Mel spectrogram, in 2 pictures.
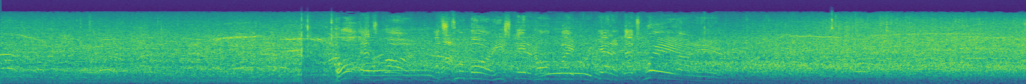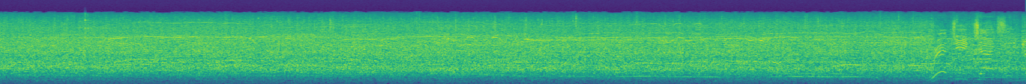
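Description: A large crowd roars and cheers in a big open stadium.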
